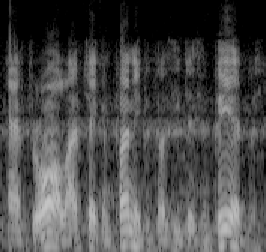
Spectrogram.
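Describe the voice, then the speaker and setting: A man's voice: medium pitch, lively intonation, rapid-fire, close to an everyday voice. An actor playing a suspicious, hard-nosed young American man, blunt and insistent, in 1940s radio drama style. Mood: accusing. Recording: dull old radio recording, faint noise.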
